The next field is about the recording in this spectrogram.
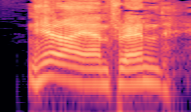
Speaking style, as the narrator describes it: he said with his funny, inane laugh

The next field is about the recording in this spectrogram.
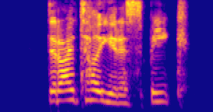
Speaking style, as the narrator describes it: he snapped

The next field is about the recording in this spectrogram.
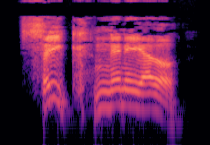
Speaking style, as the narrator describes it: cried Túrin

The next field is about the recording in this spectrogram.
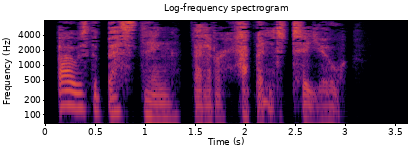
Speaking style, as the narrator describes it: she hisses, with unrestrained arrogance

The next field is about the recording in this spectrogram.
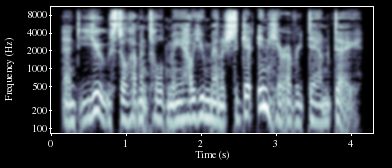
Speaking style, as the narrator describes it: growled

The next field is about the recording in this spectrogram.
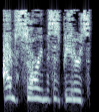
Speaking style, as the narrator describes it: Connor whimpered

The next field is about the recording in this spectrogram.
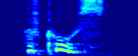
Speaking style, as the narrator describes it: Kate murmured

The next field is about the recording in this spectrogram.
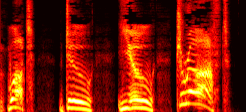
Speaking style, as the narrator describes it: screamed

